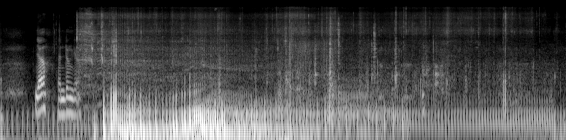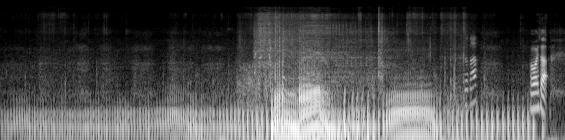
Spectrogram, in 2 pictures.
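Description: A second dirt bike engine revs ahead on the trail.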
